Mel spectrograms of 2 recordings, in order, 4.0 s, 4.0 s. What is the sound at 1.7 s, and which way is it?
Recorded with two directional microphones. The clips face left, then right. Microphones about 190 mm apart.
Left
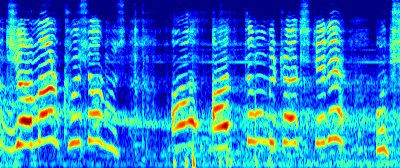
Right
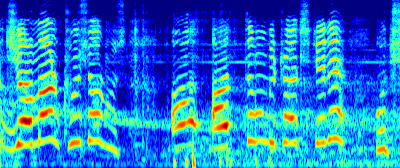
Speech, 10° left (ahead or behind).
